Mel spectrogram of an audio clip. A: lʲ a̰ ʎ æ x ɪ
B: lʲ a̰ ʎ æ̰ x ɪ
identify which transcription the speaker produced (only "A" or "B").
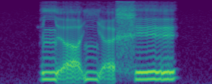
B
